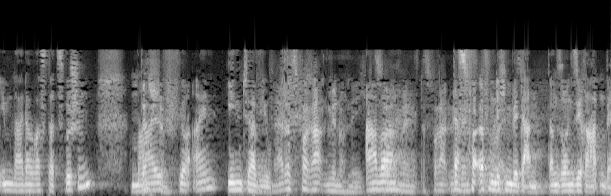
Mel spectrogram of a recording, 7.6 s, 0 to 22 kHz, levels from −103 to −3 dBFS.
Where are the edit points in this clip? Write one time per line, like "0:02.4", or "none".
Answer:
0:01.6
0:03.4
